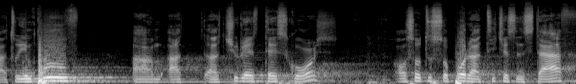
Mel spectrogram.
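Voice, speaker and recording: A man talks at a moderate pace in a flat, monotone delivery at a medium pitch, with noticeable background noise behind him. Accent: non-native. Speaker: school board candidate, pharmacist. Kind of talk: candidate forum speech.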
